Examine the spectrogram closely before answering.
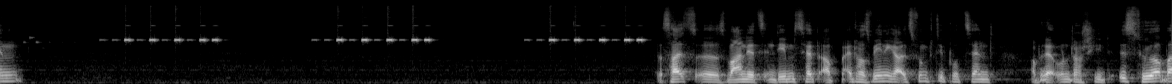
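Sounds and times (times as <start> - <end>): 
speech: 0.0 - 0.3, 6.6 - 11.7
new-generation Apple AirTag locating alert chirps: 0.0 - 2.3, 3.1 - 4.4, 5.2 - 6.6.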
